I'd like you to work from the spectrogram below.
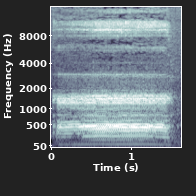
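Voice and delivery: low, sustained imitated growl; monster growl. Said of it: "somebody's growling on the radio".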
